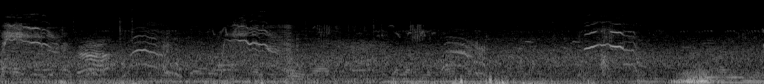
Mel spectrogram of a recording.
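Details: A nest of white storks on a chimney in Ságvár, Hungary, surrounded by meadows and wetlands, 22 May 2024; older chicks take food from the youngest. Several thin arched wails and squeals overlap above a low hum and faint voices.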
